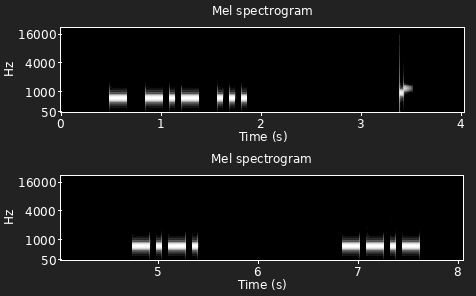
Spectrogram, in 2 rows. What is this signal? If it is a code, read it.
Morse code, heard as a keyed tone, about 20 wpm, spaced as for 11 wpm, 700 Hz. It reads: TKS CQ
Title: Top 90 QSO Elements - 8x Character Spacing - 20wpm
